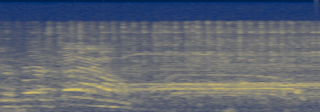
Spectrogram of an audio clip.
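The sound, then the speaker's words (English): A large football stadium crowd roars and cheers after a Tiger first down in a steady, sustained wash of noise, with a few louder voices rising above it early on before the roar settles into a constant din. “Tiger first down. Crowd's in it.”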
